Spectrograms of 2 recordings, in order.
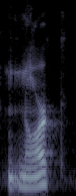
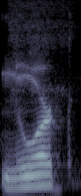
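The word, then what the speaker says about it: Newark: for everyone out there it's pronounced norc not newor drives me bonkers every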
